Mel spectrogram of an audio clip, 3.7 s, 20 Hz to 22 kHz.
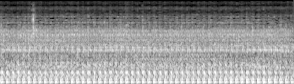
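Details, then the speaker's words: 1971 Honda SL70 after sitting, rebuilt with 88cc top end kit, carb kit, air filter and tune-up, on temporary battery: steady even putt-putt idle, about three beats a second, no misses or knocks; normal clean idle. "so let's fire it up and here one last time right up oh yeah vintage bikes are cool"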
